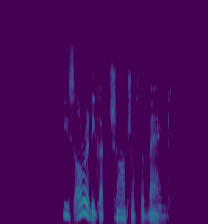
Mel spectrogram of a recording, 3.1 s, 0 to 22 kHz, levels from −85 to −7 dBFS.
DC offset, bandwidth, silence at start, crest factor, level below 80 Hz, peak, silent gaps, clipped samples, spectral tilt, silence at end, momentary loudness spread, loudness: under 0.1%; 12.5 kHz; 0.9 s; 18 dB; -88 dBFS; -40 dBFS; none; under 0.1%; -4.5 dB/octave; 0.5 s; 8 LU; -57 LUFS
